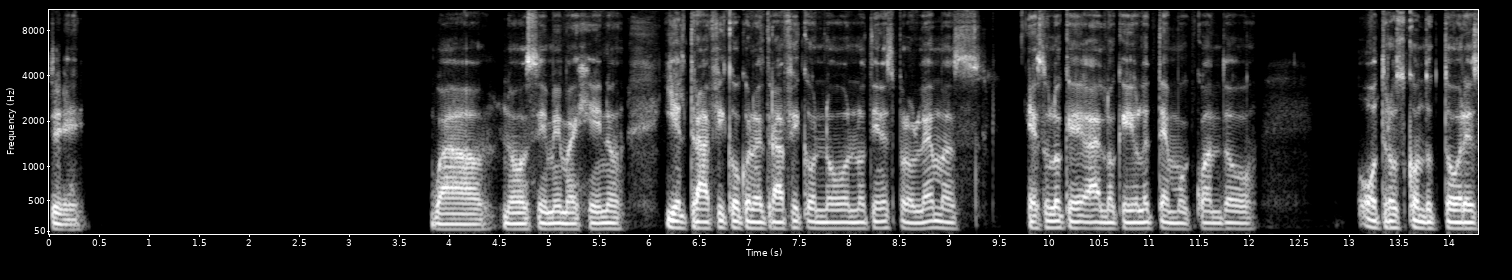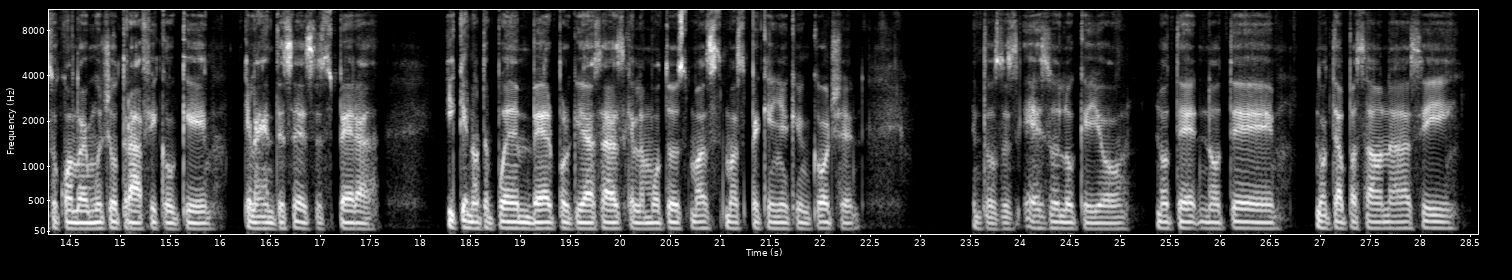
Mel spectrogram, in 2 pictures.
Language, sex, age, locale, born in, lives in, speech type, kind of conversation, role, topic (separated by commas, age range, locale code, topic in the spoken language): Spanish, male, 40-44, es-MX, United States, United States, conversation, unstructured, none, ¿Has descubierto algo inesperado sobre ti gracias a algún pasatiempo?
